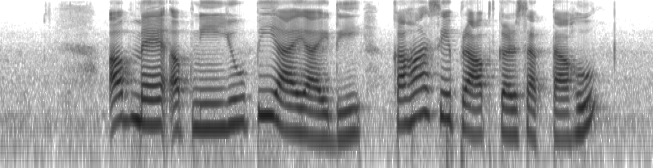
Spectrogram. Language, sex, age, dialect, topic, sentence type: Hindi, female, 25-30, Marwari Dhudhari, banking, question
